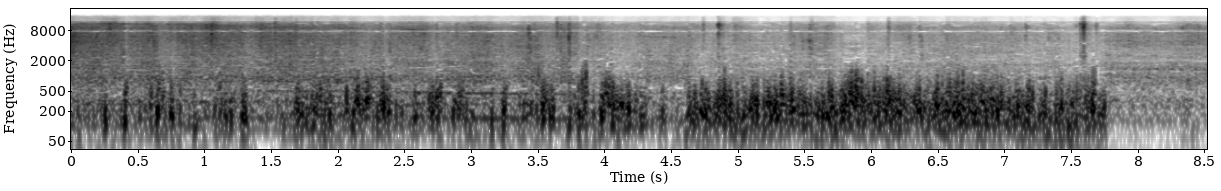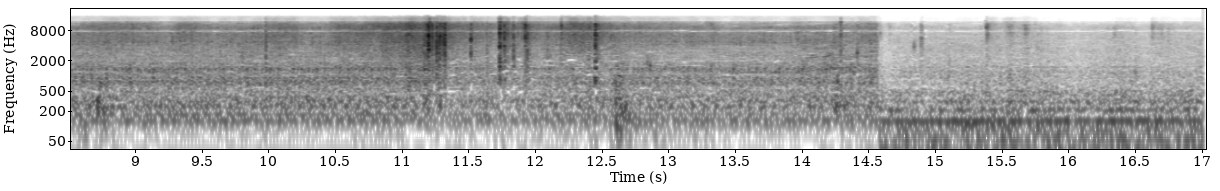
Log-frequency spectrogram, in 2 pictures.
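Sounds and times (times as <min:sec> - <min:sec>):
wind buffeting microphone: 0:00.0 - 0:07.8, 0:14.6 - 0:17.0
scattered crackles and clicks: 0:09.9 - 0:13.1.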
